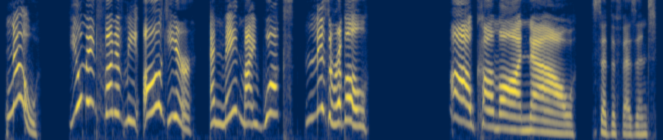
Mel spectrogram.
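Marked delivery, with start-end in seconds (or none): 0.1-5.5 tiny, very high-pitched indignant mouse; mouse calling back. A narrator's reading. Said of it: "the mouse called back". 6.8-8.6 slow, drawn-out cajoling, pitched up; dismissive pheasant. Acted. Pheasant brushes off complaint.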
